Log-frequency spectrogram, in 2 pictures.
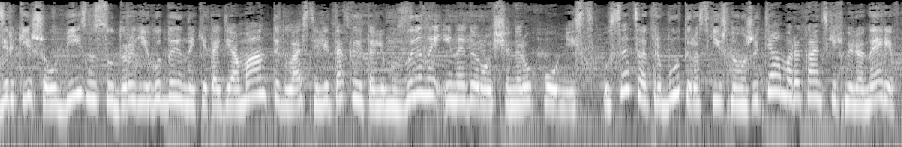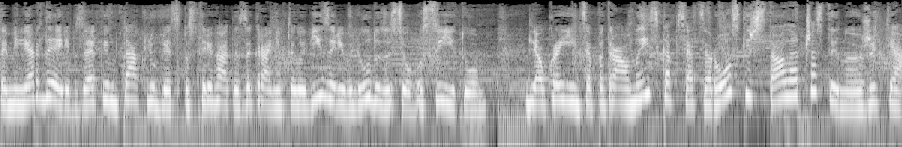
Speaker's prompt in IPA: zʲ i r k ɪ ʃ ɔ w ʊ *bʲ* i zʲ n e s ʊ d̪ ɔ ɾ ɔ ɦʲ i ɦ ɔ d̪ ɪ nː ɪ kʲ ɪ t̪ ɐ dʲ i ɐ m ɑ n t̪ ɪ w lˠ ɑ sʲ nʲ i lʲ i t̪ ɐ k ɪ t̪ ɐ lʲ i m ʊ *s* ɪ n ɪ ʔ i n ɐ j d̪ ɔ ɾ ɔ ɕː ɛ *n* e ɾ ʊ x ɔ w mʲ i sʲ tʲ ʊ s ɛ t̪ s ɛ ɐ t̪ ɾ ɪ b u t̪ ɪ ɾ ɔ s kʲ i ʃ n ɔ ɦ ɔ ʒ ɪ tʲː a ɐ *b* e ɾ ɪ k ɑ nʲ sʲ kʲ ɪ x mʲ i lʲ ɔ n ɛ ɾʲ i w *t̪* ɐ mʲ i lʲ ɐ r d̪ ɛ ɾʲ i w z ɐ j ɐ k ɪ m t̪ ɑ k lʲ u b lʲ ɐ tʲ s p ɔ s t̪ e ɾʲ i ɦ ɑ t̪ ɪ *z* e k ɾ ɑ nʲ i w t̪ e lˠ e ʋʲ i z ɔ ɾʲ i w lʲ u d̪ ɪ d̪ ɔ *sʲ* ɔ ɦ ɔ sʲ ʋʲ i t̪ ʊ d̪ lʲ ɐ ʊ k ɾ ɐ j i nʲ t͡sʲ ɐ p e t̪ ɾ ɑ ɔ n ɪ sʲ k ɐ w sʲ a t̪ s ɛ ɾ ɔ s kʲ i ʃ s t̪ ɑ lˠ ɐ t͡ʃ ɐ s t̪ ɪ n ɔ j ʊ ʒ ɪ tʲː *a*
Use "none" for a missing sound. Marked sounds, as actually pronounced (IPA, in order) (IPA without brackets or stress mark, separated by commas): bʲ, z, n, m, t̪, z, sʲ, a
